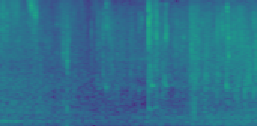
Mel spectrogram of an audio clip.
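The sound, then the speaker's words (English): Water trickles and drips into cups, collected to drink, a handful of distinct plinks landing irregularly over a soft, steady watery hiss; quiet, with no voices. “Why are you collecting all this water?”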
